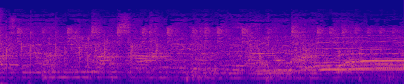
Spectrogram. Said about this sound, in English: They're cheering out. That's good.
